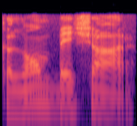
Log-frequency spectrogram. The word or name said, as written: Colomb-Bechar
